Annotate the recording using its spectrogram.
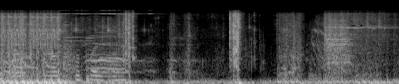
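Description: A submachine gun's magazine is swapped with metallic clicks.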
